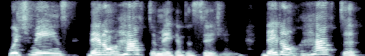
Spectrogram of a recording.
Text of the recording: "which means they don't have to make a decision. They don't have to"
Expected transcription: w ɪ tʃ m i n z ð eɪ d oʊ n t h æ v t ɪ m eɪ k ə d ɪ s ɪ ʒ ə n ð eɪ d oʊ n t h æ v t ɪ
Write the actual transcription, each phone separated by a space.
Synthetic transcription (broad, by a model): w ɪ tʃ m i n z ð eɪ d oʊ n t h æ f t ɪ m eɪ k ə d ɪ s ɪ ʒ ə n ð eɪ d oʊ n t h æ f t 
